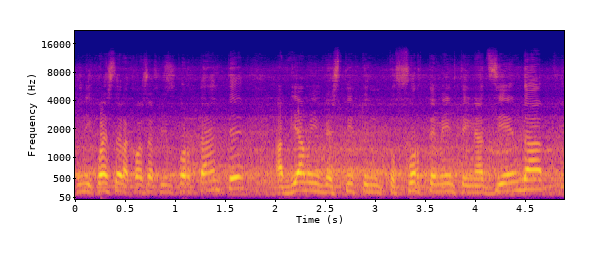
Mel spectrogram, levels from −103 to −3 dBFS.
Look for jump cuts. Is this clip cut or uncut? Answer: cut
